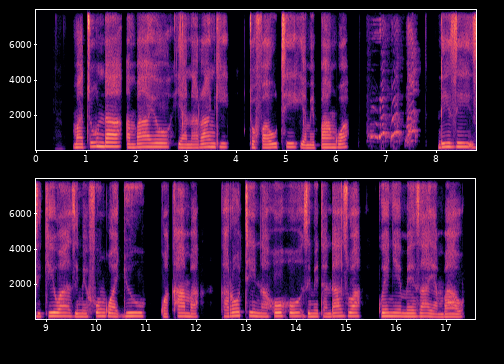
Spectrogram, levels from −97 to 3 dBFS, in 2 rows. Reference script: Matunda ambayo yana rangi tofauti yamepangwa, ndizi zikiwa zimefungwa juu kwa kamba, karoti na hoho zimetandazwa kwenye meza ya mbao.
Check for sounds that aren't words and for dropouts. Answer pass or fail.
fail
